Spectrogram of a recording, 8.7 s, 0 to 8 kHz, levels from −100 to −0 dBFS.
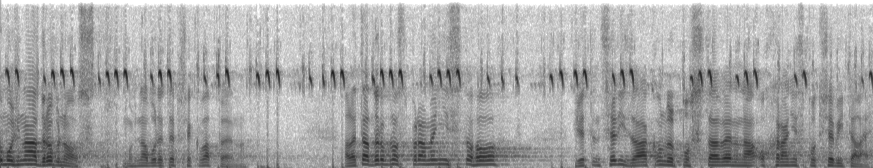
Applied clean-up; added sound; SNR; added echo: none; Cricket; 0 dB; none.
